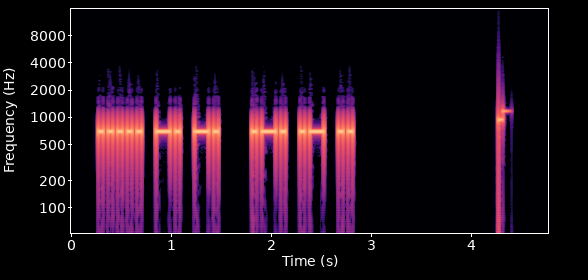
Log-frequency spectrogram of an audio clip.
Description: Morse code, heard as a keyed tone, about 25 wpm, 700 Hz. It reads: 5NN RAI
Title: Ontario QSO Party Exchange 25wpm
